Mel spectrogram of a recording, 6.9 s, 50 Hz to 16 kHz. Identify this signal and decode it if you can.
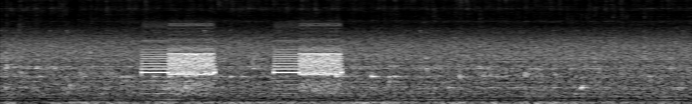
Packet radio (AX.25, as in APRS), 1200 baud, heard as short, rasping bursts, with radio hiss, a squelch burst at the end and the noise of a restroom.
